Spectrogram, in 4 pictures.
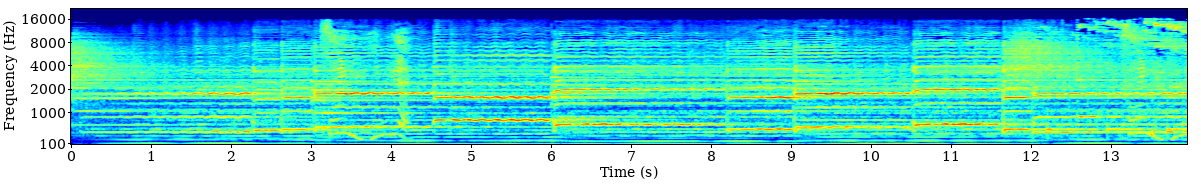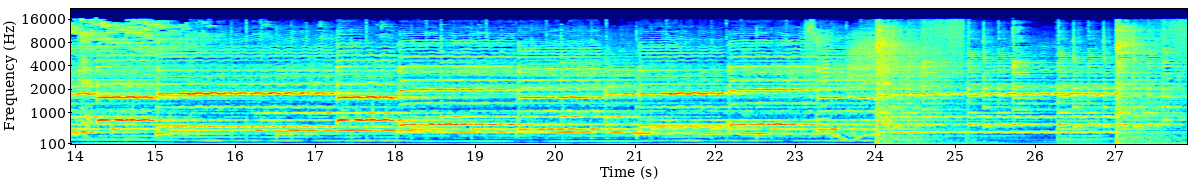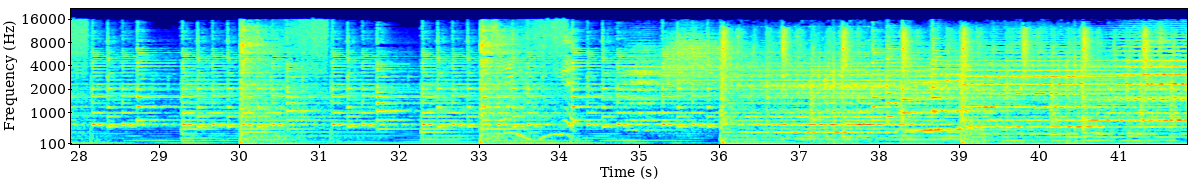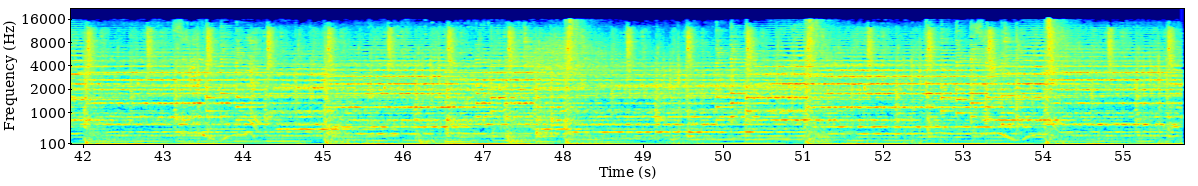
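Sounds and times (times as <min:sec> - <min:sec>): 
sad hopeful ancient Chinese-style music: 0:00.0 - 0:55.7.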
